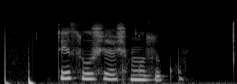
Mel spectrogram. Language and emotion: Russian, neutral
